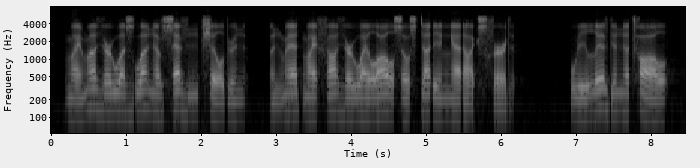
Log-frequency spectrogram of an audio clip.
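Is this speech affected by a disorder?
Yes: motor neurone disease, through a speech-generating device; onset age 21 during Cambridge PhD, tracheostomy after pneumonia at CERN, cannot walk, wheelchair user; speaks only through computerized voice; early speech impediment, steadily worsened, voice lost after tracheostomy, earlier thumb-controlled voice box.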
